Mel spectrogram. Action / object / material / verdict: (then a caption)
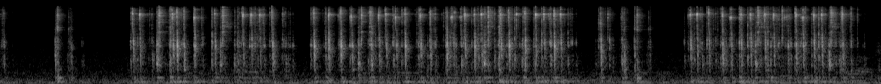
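tap / plastic mechanical keyboard with clicky switches / plastic / none. Fingertips of both hands type on a full-size dark plastic vintage mechanical keyboard with clicky blue switches and grey keycaps, resting on a wooden desk. Bright, crisp clicks come in fast bursts separated by brief pauses, each keystroke sharp and dying away almost instantly.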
